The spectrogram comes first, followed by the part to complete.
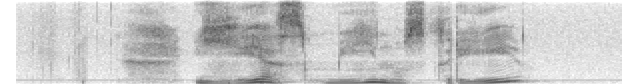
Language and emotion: Russian, positive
